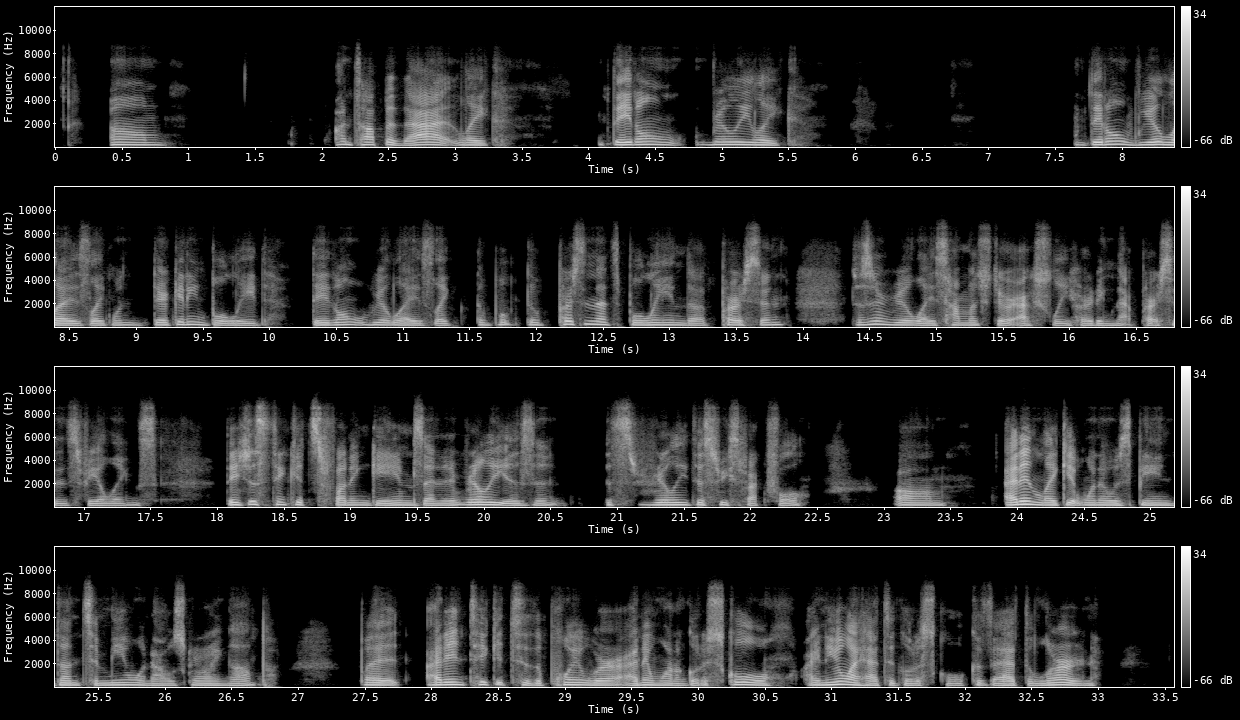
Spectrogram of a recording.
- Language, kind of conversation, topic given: English, unstructured, How does bullying affect a student's learning experience?
- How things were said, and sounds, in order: none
